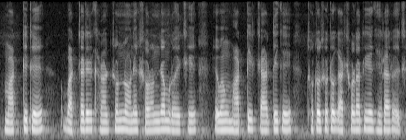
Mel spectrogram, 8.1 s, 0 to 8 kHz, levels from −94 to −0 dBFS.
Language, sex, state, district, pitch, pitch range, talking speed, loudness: Bengali, male, West Bengal, North 24 Parganas, 145 Hz, 140-150 Hz, 120 wpm, -16 LUFS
